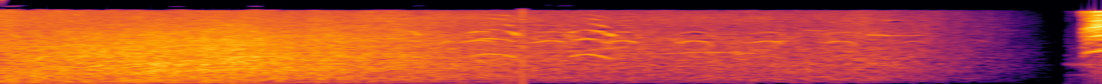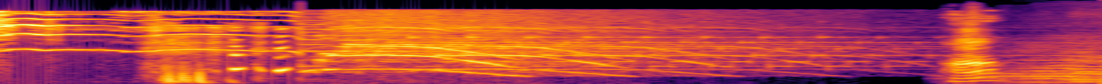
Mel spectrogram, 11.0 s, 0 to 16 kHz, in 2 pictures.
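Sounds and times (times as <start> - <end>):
ocean surf: 0.0 - 4.3
cat scream: 5.4 - 8.7
falling whistle-like tones: 5.4 - 10.2.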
